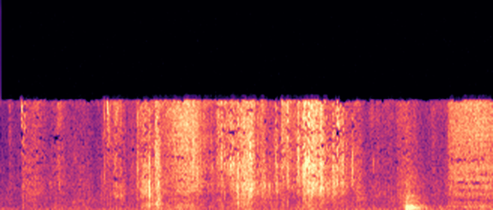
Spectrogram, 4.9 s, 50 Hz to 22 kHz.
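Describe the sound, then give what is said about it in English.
Pages of a Bible being flipped as someone turns to Matthew 5, a run of soft papery rustles and swishes that come in quick uneven bursts, with a sharper flick near the end and no voices. “I'm losing track of where things are in my Bible here.”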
